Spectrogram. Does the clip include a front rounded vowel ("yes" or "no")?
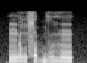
no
